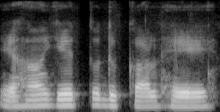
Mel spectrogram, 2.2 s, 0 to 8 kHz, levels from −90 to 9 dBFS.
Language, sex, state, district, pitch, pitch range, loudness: Hindi, male, Arunachal Pradesh, Longding, 105 Hz, 100-115 Hz, -15 LUFS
